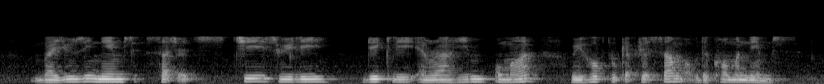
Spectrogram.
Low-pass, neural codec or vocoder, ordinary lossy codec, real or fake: 3.6 kHz; none; none; real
